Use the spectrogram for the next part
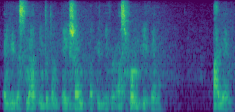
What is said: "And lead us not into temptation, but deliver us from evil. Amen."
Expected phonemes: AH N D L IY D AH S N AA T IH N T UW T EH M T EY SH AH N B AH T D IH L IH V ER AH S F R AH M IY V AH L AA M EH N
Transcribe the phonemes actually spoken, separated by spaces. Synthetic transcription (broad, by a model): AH N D W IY D AH S N AA T IH N T UW T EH M T EY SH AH N B AH T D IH L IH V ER AH S F R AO M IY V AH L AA M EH N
